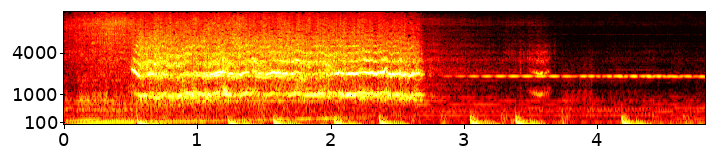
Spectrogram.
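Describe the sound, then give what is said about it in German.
A sports car drives off with its tires skidding, giving a loud sustained squeal over an engine that revs in quick rising sweeps through the gears; the squeal stops partway while the repeated revving continues. “Steig ein. Wir fahren hinterher. Ich hab einen Sportwagen.”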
